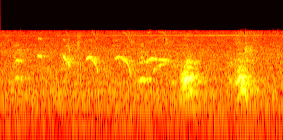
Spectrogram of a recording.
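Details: Two litters of Corgi puppies, Katie's and Venus's, close to seven weeks old, whimper in a series of short, curling whines, a few dropping lower and louder toward the end.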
